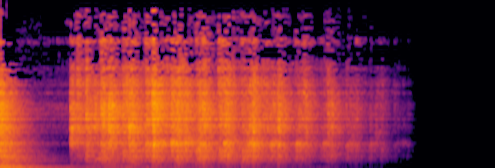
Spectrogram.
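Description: A woman beats a large frame drum with a steady rhythm.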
